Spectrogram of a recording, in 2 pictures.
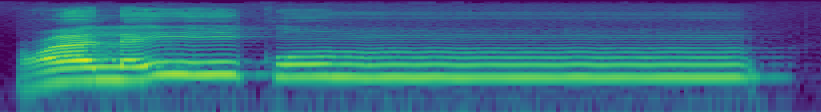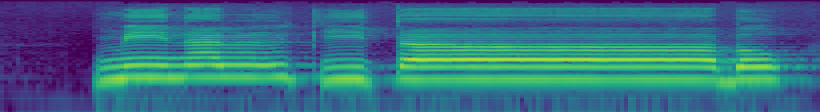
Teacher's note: میم ساکن کے قاعدے ہم لوگوں نے پڑھے ہیں نا نورانی قاعدے میں، یہ دیکھیں میم ساکن ہے اور اس کے بعد دوسری میم ہے، یعنی کہ ایک اور میم آ گئی۔ تو جب بھی میم ساکن کے بعد میم آ جائے دوسری میم، تو میم کو میم سے ملا کر غنہ کے ساتھ پڑھا جاتا ہے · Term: ادغام شفوی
